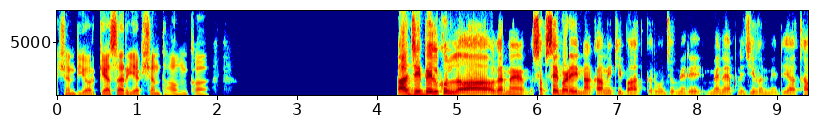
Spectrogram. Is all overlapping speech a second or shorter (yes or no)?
yes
